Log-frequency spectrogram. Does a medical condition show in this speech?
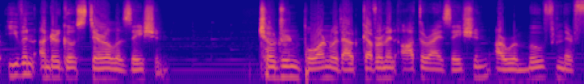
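No.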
